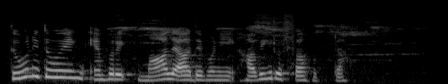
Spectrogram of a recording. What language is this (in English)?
Divehi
